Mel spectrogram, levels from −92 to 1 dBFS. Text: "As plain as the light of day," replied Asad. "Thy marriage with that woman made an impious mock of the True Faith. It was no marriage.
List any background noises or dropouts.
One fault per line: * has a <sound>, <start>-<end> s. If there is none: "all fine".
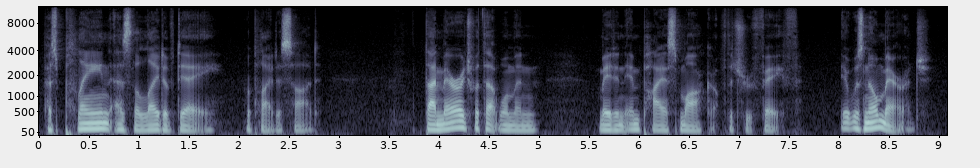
all fine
